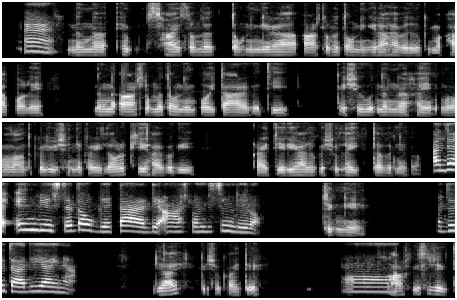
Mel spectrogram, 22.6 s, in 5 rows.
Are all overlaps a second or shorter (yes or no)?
yes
